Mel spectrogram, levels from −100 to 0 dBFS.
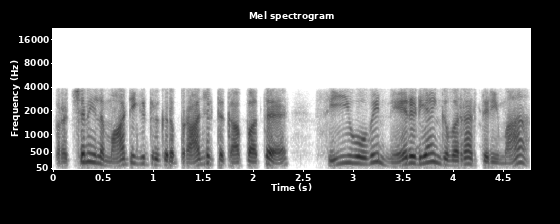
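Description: At 1.52 to 1.56 s, just after "பிரச்சனையில மாட்டிக்கிட்டு இருக்கற", there is VoIP packet loss concealed by the speech codec. The gap sounds like a single lost 20 ms frame. The decoder filled it by repeating its last pitch and filter at falling gain. That yields a brief buzzy or noisy smear. The damage lasts into the next frames after packets return, since each builds on the previous one. The band-limited Speex sound around it points to a line of roughly 300 Hz to 3.5 kHz.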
